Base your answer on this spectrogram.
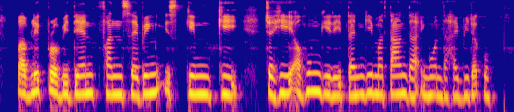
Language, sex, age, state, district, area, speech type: Manipuri, female, 18-30, Manipur, Tengnoupal, rural, read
